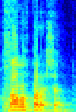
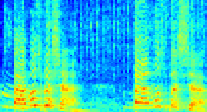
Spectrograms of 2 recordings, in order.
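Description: First: Said in the usual way. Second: Much higher, sing-song; cartoon high voice; high silly voice. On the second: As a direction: squeak it out playfully. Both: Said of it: "repeats in voices".

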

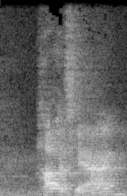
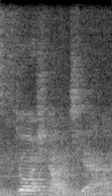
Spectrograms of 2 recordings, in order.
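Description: First: "好多钱?" in lilting Sichuanese; Sichuan dialect. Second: "多少钱?" in crisp standard Mandarin, higher; Mandarin pronunciation. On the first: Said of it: "but in Sichuanhua". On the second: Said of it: "in Mandarin, it's". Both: Shown as a demonstration.

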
